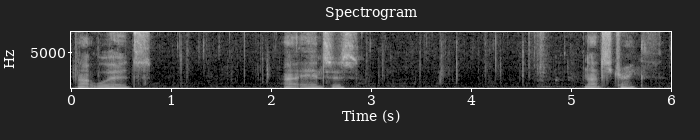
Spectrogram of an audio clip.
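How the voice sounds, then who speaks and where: A man playing a centuries-old guardian vampire, gentle and protective, speaking softly and huskily in hushed, slow phrases for a comfort roleplay audio. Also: deep voice, level tone, slight background noise, heavily acted. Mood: gentle, reassuring. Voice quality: soft-spoken, husky. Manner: slow, hushed delivery with long pauses.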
